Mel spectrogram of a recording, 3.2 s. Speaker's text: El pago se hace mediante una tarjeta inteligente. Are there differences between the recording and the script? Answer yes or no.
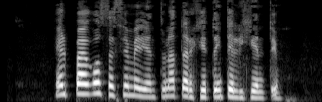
no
